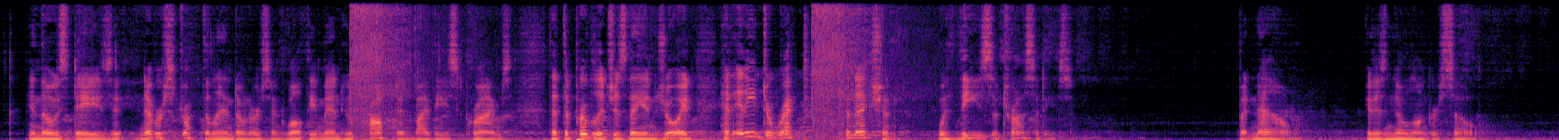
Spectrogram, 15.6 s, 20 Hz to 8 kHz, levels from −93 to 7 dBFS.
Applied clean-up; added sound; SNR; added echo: none; Hiss; 18 dB; reverberation time 2.8 s.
